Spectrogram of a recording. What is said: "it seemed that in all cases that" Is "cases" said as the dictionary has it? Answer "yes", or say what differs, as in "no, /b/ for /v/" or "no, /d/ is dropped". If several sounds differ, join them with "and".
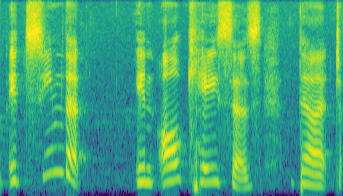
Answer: yes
